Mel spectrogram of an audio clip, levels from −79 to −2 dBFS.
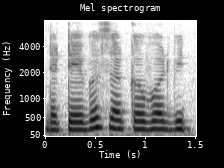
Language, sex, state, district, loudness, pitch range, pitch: English, female, Arunachal Pradesh, Lower Dibang Valley, -12 LUFS, 195-215 Hz, 205 Hz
